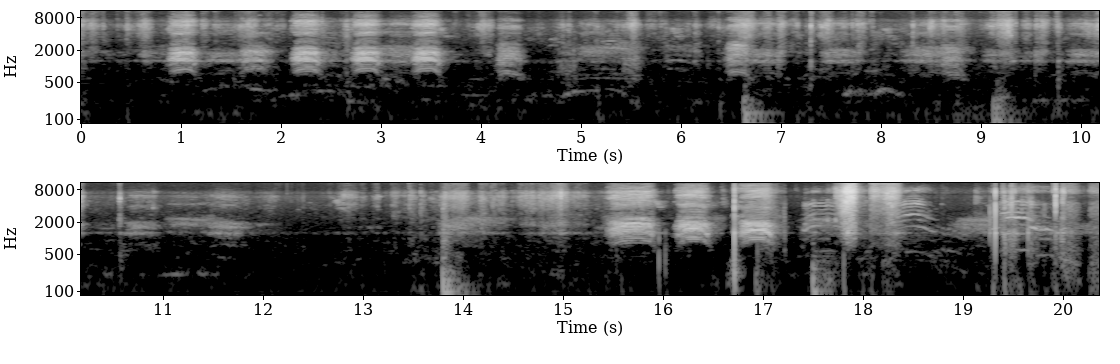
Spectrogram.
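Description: Crows cawing in short runs of three or four caws, with a few dull thumps in between.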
